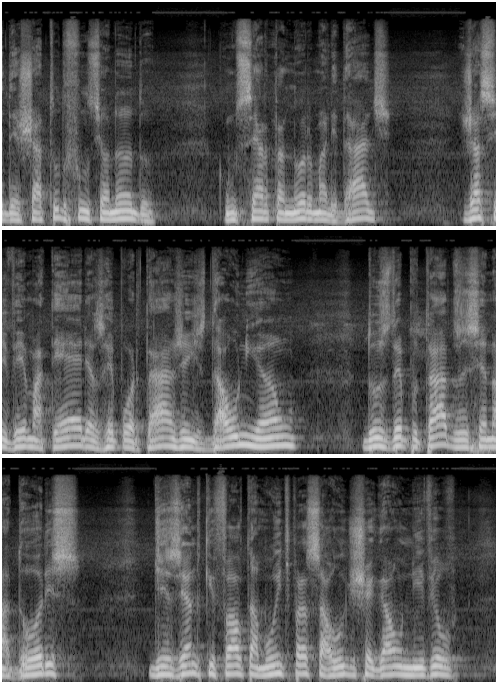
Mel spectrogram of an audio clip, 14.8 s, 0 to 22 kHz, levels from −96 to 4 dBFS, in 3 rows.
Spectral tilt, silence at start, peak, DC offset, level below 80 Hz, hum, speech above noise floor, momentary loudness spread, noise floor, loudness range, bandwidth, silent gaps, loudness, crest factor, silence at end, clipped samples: -5.5 dB/octave; 0 s; -6 dBFS; under 0.1%; -48 dBFS; none; 32 dB; 7 LU; -51 dBFS; 3 LU; 16 kHz; none; -21 LUFS; 16 dB; 0.35 s; under 0.1%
